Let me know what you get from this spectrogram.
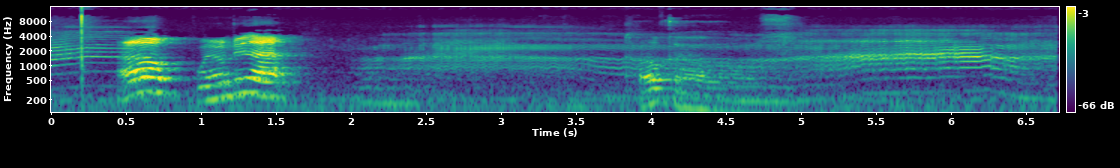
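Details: Coco, a Ragdoll cat in Arizona, sassing a visiting cat with two loud drawn-out wailing yowls, then a softer rising moan, while a woman scolds gently over the cats.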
